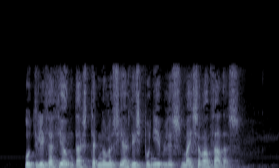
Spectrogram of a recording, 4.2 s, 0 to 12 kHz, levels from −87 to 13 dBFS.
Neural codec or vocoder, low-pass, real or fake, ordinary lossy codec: none; 7.2 kHz; real; MP3, 96 kbps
